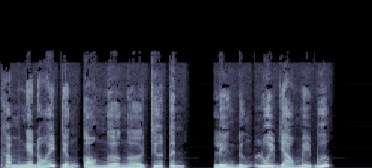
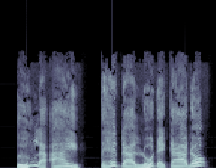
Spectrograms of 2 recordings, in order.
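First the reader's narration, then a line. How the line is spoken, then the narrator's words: Loud laughing speech. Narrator (Vietnamese): Người kia nghe nói liền cười to lên mà rằng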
